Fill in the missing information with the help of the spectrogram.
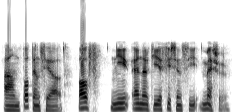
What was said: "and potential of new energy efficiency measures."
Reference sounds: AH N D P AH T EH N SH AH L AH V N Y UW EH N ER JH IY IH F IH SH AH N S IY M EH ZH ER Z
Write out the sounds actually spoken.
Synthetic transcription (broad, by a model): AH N P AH T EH N S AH L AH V N Y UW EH N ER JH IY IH F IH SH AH N S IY M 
